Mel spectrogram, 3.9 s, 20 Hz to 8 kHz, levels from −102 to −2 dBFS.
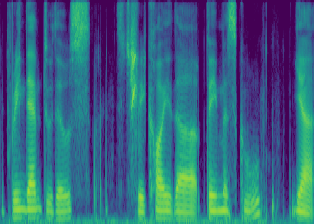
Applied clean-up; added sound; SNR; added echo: neural diffusion model UNIVERSE++.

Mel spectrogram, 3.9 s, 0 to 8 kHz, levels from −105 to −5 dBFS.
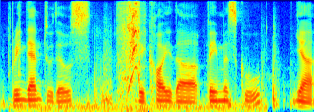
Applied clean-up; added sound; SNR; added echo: none; Zipper (clothing); 6 dB; none.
